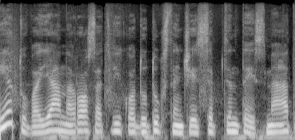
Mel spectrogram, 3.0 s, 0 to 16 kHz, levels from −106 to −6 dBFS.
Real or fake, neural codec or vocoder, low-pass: fake; vocoder, 44.1 kHz, 128 mel bands every 256 samples, BigVGAN v2; 14.4 kHz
